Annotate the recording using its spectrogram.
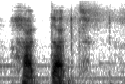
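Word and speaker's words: חטאת: Pronuncia ja, o la G en castellano, pero la CH en hebreo es ja, hatat, ofrenda por el pecado.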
